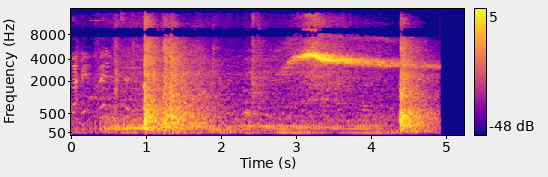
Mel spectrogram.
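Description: Firecrackers bang loudly outdoors.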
